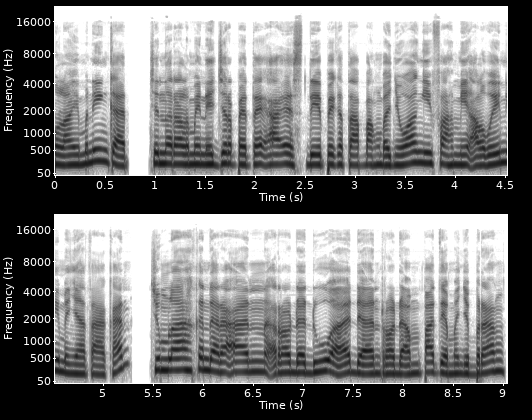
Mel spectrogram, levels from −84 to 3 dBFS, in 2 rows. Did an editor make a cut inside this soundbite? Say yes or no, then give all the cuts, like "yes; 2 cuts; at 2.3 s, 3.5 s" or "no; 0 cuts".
no; 0 cuts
